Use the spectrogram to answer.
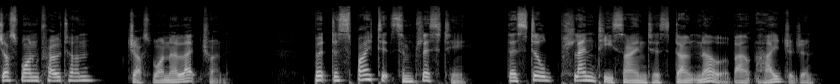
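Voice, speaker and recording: Heard in a dry, close sound with no echo on a very clean recording with a silent background, a man talks at a moderate pace. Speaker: podcast host. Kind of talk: scripted narration. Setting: studio.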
